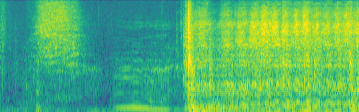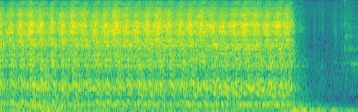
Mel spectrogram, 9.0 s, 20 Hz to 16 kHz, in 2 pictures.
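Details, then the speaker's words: 1952 Ford, sat for months in rain, battery dying after long cranking: starter churns steadily about six seconds with a rhythmic whirr, never catches; cranks without firing, owner suspects no spark. "It's going to be the most epic hard start fail ever. I don't think it's getting spark."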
